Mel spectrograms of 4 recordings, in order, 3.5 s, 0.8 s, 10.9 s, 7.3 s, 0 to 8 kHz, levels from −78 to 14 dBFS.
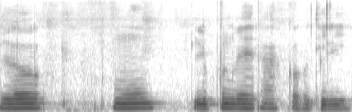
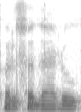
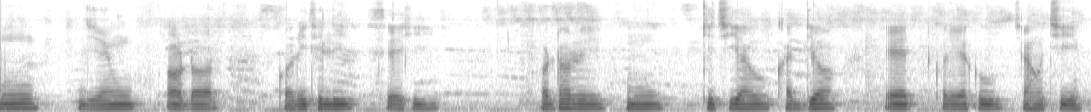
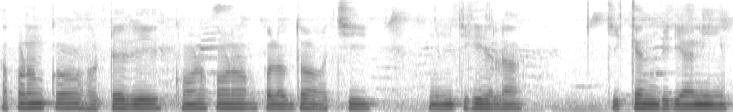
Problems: continuous background conversations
